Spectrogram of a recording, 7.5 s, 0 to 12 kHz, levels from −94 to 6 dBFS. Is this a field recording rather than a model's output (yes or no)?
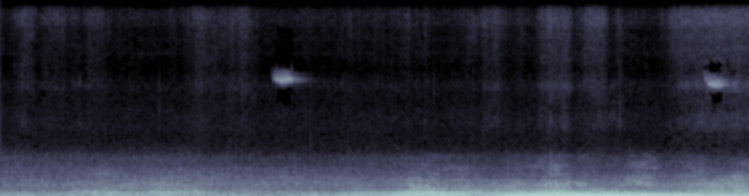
yes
